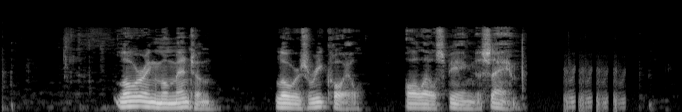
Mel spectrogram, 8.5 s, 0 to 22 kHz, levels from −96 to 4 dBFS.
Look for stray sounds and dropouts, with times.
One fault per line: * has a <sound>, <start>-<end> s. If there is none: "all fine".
* has a laugh, 7.0-7.8 s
